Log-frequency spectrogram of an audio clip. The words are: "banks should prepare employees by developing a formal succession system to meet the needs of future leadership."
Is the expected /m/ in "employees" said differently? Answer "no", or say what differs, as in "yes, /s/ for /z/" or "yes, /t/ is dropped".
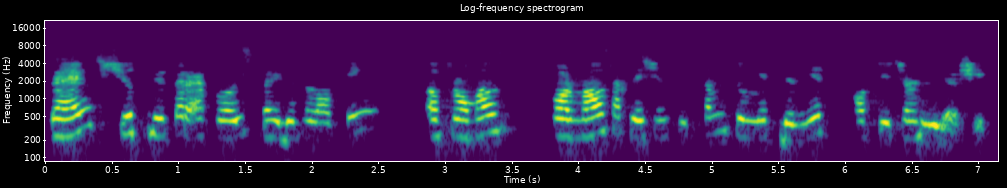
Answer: yes, /m/ is dropped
